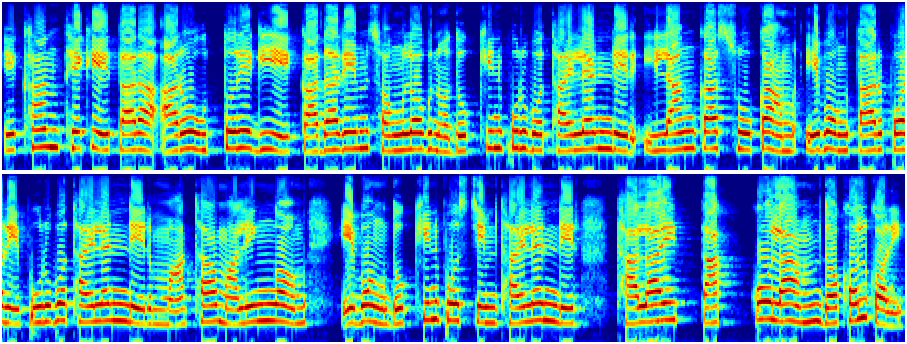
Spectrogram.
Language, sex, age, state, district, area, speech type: Bengali, female, 45-60, West Bengal, Purba Medinipur, rural, read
